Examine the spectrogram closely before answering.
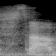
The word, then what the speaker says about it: sab: how these are okay sab is pronounced sub okay sub k papa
